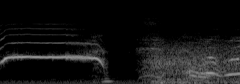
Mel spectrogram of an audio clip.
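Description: A person's high, shrill scream held at one steady pitch for about a second, cutting off abruptly, set off by fright at a spider; talking resumes about a second and a half in.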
